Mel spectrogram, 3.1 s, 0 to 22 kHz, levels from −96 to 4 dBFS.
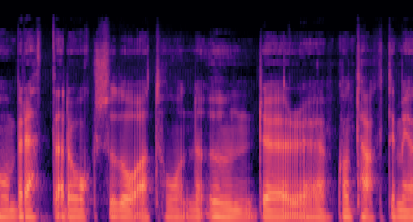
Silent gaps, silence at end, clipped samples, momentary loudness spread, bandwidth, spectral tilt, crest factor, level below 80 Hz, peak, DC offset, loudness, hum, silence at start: none; 0 s; under 0.1%; 4 LU; 12.5 kHz; -6 dB/octave; 20 dB; -58 dBFS; -4 dBFS; under 0.1%; -25 LUFS; none; 0 s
